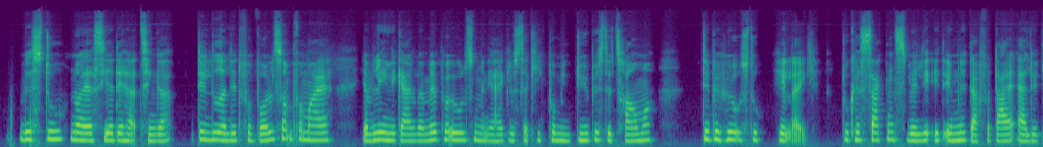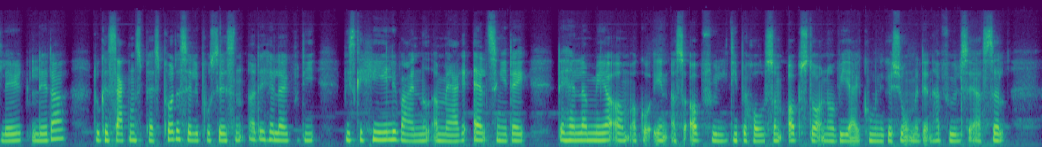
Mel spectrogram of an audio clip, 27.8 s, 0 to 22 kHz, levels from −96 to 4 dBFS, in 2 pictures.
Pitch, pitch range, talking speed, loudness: 195 Hz, 185-205 Hz, 220 wpm, -20 LUFS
